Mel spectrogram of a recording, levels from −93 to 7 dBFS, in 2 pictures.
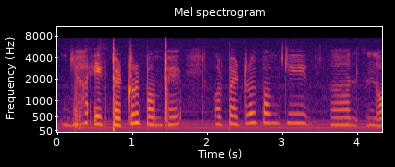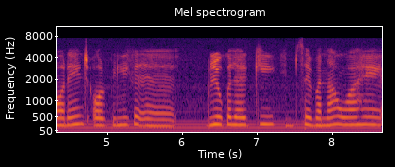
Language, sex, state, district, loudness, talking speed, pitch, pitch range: Hindi, female, Jharkhand, Jamtara, -26 LUFS, 130 wpm, 240 Hz, 230-255 Hz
